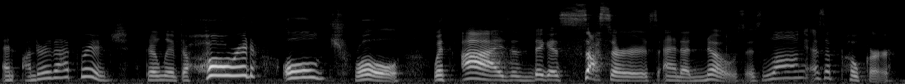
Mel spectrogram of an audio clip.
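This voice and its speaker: A woman's voice: medium pitch, big pitch swings, slow. A woman hosting a children's storytime, telling stories interactively and coaching young listeners along with questions. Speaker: children's librarian, storytime host.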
